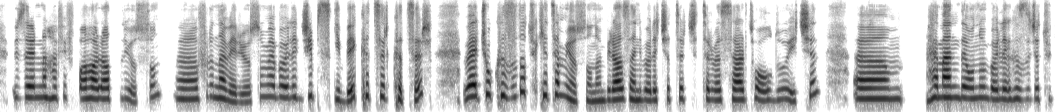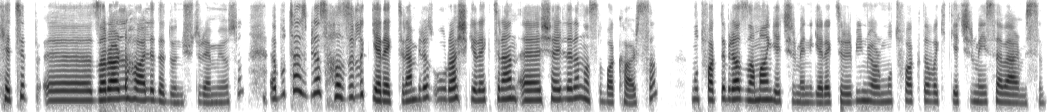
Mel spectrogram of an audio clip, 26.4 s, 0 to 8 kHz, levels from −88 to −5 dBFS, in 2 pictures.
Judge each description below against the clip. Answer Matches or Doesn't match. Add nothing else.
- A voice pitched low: Doesn't match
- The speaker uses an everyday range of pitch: Matches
